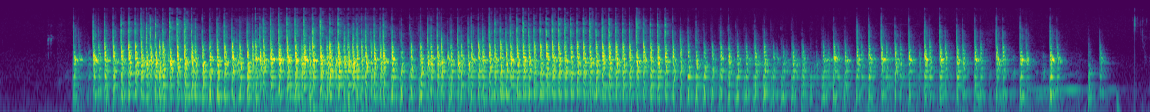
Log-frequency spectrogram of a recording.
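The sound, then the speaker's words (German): A game-show prize wheel being spun: a dense, loud rattle of rapid ticking clicks holds steady for several seconds, then slows into distinct separate clicks as the wheel winds down. “wir drehen das Wheel of Torture”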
